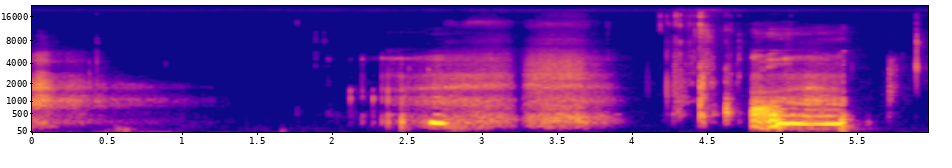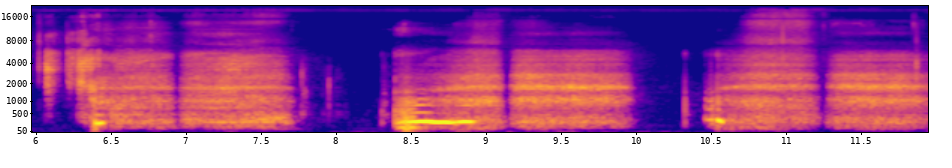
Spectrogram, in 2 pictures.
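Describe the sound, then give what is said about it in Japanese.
Close biting and chewing mouth sounds on a shoulder come in several short bursts of wet clicks and breaths, separated by brief pauses. “いいよ、いっぱい噛んであげる。じゃあまずは右肩。”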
